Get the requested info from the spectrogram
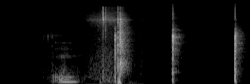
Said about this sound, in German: Ähm, eine Runde Applaus.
